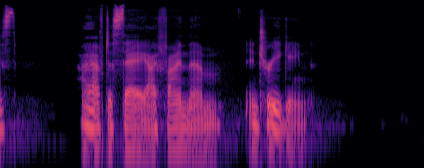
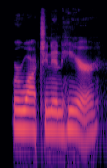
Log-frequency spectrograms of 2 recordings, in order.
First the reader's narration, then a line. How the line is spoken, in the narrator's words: he says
